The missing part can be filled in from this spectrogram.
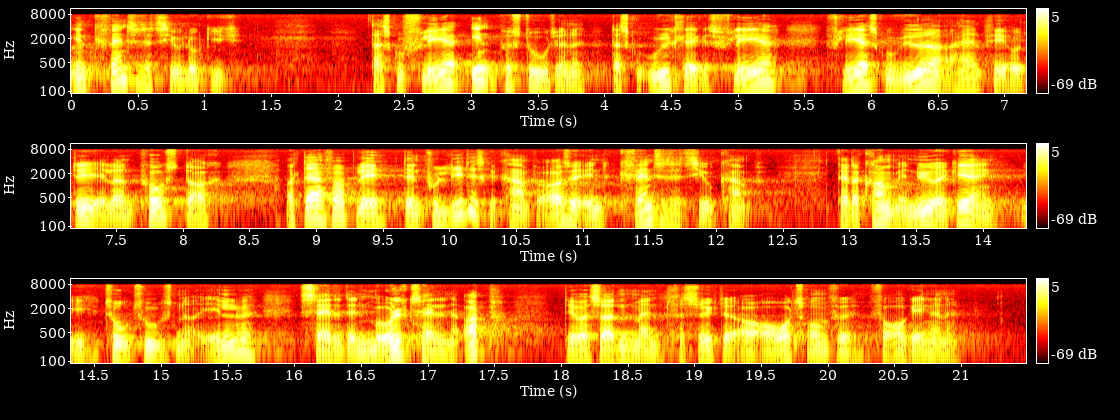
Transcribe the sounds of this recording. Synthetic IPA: e̝nkʰʋænt͡sʰit͡sʰæt͡sʰiʊ̰lo̝ɡ̥iɡ̥ | d̥ɑ̈sɡ̥ufle̝ːɐʔe̝n̰pʰɒ̽sd̥ṵðˠjɐnəd̥ɑ̈sɡ̥uuðˠkʰleɡ̥əsfle̝ːɐfle̝ːɐsɡ̥uʋið̞ˠɐːɒɦæe̝npʰe̝ho̝d̥e̝̰ːelɐe̝npʰɔ̽sd̥ɒ̰̽ɡ̥ɒ̽d̥æɐ̰fɒ̽b̥le̝d̥enpʰo̝lid̥isɡ̥əkʰɑ̈m̰b̥ɒ̽s̬əʔe̝nkʰʋænt͡sʰit͡sʰæt͡sʰiʊ̰kʰɑ̈m̰b̥ | d̥æɾɑ̈kʰɒ̽m̰e̝nːy̰ːʁɛɡ̥e̝ɐ̰e̝ŋit͡sʰo̝̰ːt͡sʰṵːsn̩ɒ̽ʔelʋəsæɾ̥əd̥enmɔ̽ːlt͡sʰælənəʔɒ̽b̥d̥e̝ʋɑ̈sɒ̽d̥n̩mænfɒ̽søɡ̥̚d̥əʔɒ̽ʔɒʊɐt͡sʰʁɔ̽mfəfɒːɡ̥eŋ̰ɐnə

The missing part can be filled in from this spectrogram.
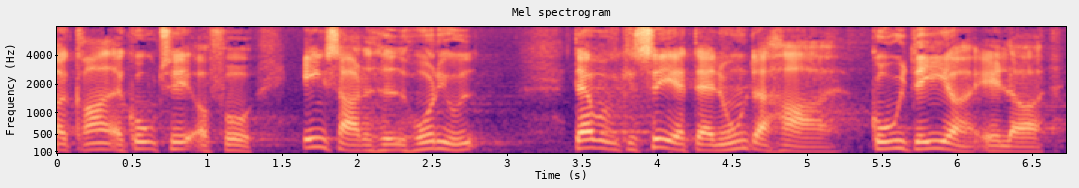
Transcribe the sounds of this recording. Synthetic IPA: ð̩ˠɡ̥ʁɑ̈ːð̞̰ˠæɐɡ̥o̝̰ːt͡sʰe̝lʔɒ̽fɔ̰̽ | e̝ːnsɑ̈ɾ̥iðˠɦe̝ð̞̰ˠɦo̝ɐɾiuð̞̰ˠ | d̥æɐʋɒʋikʰæse̝̰ːæd̥ɑ̈æɐno̝ːn̩d̥ɑ̈ɦɑ̈ɡ̥o̝ːid̥e̝̰ːɐelɐ

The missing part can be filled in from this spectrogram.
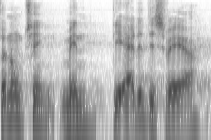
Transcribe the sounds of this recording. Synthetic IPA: ɒno̝ːn̩t͡sʰe̝ŋ̰mend̥e̝æɐɾ̥e̝d̥e̝sʋæːɐ

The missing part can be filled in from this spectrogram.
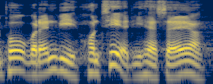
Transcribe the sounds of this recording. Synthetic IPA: pʰɒ̽ʋɒɾænʋihɒ̽nt͡sʰe̝̰ːɐd̥iɦeɐ̰sɛɪɐ

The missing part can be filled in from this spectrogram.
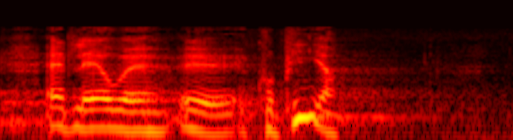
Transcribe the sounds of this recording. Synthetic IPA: ʔæd̥lɛːʊəkʰo̝pʰḭːɐ

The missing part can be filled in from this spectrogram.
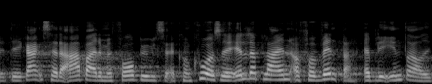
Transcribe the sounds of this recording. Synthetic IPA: d̥e̝iɡ̥ɑ̈ŋ̰seɾɐɑ̈ːb̥ɑ̈ɪ̰ɾ̥əmefɒːb̥yɡ̥l̩səækʰɒ̽ŋkʰo̝ɐ̰sield̥ʁɐpʰlɑ̈ɪn̩ʔɒ̽fɒ̽ʋen̰d̥ɐæb̥liːe̝nd̥ʁɑ̈ʊð̩ˠ

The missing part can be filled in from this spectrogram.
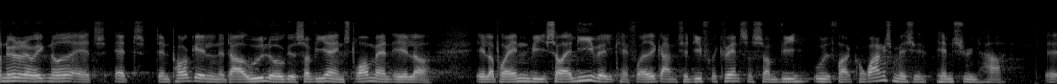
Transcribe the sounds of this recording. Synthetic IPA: sɒ̽nøɾ̥ɐd̥e̝jo̝e̝ɡ̥ənɔ̽ːð̞̩ˠæd̥æd̥ːenpʰɒ̽ɡ̥el̰nəd̥ɑ̈æɐuð̞ˠlɔ̽ɡ̥ð̞̩ˠsɒ̽ʋiːæe̝nsd̥ʁɒ̽mæn̰elɐ | elɐpʰɒ̽ænn̩ʋḭːsɒ̽æliːʋel̰kʰæfɔːæð̞ˠɡ̥ɑ̈ŋ̰t͡sʰe̝ld̥ifʁɛkʰʋen̰sɐsɒ̽mʋiuð̰ˠfʁɑ̈e̝d̥̚kʰɒ̽ŋkʰuʁɑ̈ŋsəmesi̥hensy̰ːnɦɑ̈

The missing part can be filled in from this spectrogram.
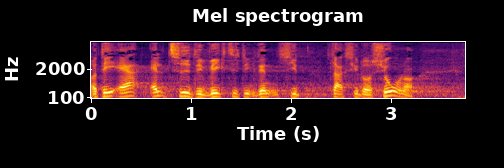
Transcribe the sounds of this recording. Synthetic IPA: ʔɒ̽d̥e̝ʔæɐæl̰t͡sʰið̞̰ˠd̥e̝ʋe̝ɡ̥̚d̥isd̥əid̥en | slɑ̈ɡ̥sːit͡sʰuæɕo̝̰ːnɐ

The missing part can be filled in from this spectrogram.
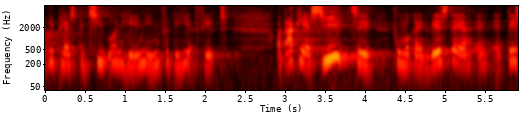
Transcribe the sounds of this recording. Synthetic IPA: ʋipʰæɐsb̥e̝ɡ̥̚t͡sʰiʊɐnəɦenəe̝nn̩fɒ̽d̥e̝ɦe̝ɐ̰fel̰d̥ | ʔɒ̽d̥ɑ̈kʰæjɑ̈ɪsiːt͡sʰe̝lfʁumɑɡ̥ʁɛ̰d̥əʋesd̥ɛːɐææd̥e̝

